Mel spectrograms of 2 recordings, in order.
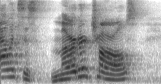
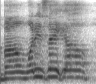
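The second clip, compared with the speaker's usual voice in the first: ordinary talk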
